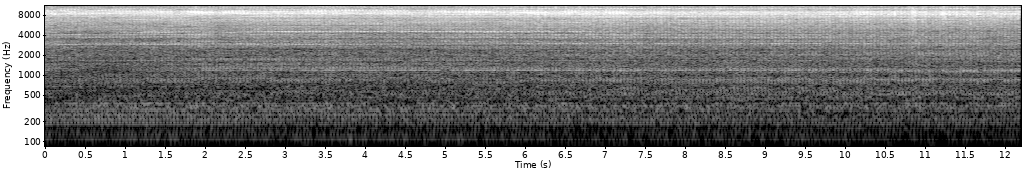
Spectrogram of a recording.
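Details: City bus SLN 36686 on route 181, steady diesel idle with a loose, uneven rattle running through it. Rattly idle; axle noises also developing.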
